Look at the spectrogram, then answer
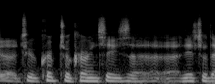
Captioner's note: speaking French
